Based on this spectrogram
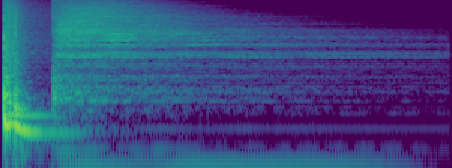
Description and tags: Classic comedy rim shot, made in Garageband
